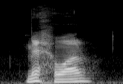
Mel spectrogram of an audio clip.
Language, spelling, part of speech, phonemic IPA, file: Arabic, محور, noun, /miħ.war/, Ar-محور.ogg
- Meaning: 1. axis, pivot 2. core, heart, center 3. dough roller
